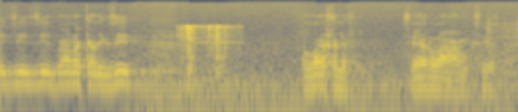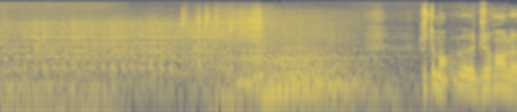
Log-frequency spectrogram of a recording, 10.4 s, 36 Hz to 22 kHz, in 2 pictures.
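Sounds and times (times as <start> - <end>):
speech: 0.0 - 2.1, 3.0 - 5.1, 9.4 - 10.3
car engine humming and revving while maneuvering into a parking spot: 1.3 - 8.9.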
